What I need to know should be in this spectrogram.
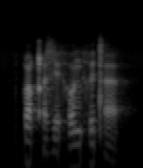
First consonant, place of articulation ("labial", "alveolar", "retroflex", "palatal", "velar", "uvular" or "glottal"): uvular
